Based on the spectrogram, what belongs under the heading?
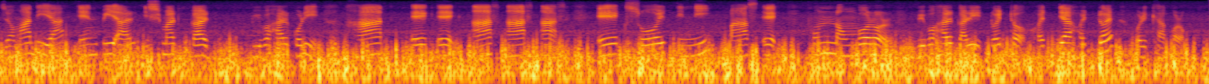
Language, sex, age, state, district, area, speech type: Assamese, female, 60+, Assam, Dibrugarh, rural, read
